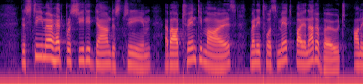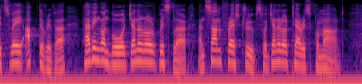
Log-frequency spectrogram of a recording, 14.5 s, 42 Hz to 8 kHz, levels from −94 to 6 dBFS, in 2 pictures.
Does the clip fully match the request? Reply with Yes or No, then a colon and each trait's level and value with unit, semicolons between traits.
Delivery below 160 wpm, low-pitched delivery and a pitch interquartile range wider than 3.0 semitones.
No: average, 150 wpm; medium, 150 Hz; average, 4.6 semitones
